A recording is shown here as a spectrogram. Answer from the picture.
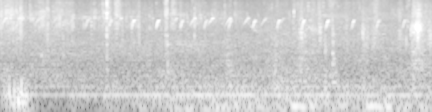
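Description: A bird chirping over and over: short high chirps, about three a second. A few light clicks of metal tongs sound among them.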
